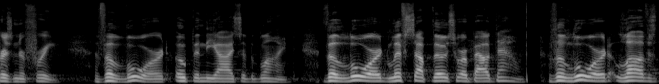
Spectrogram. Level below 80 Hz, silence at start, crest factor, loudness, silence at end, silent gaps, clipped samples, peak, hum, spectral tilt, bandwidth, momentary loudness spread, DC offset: -84 dBFS; 0 s; 20 dB; -28 LUFS; 0 s; none; under 0.1%; -8 dBFS; none; -5 dB/octave; 19 kHz; 13 LU; under 0.1%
